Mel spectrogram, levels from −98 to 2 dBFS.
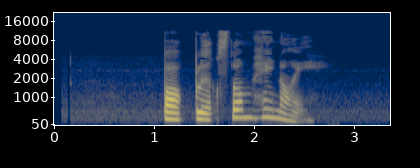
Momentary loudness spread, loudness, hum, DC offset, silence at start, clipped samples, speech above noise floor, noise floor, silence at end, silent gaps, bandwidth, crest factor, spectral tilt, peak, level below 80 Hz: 14 LU; -24 LUFS; none; under 0.1%; 1.1 s; under 0.1%; 44 dB; -68 dBFS; 0.9 s; none; 11.5 kHz; 22 dB; -5.5 dB/octave; -4 dBFS; -82 dBFS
